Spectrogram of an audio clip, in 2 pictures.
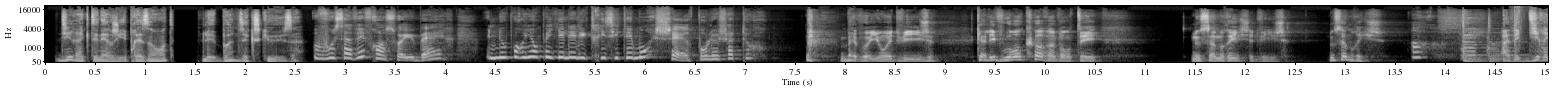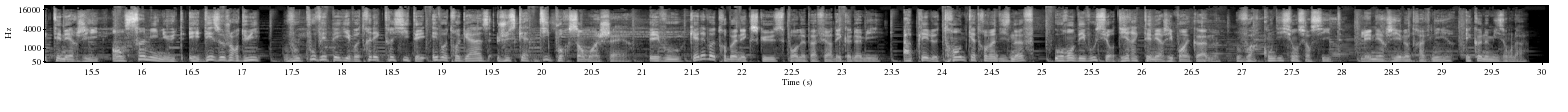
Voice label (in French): pub comedie; direct energy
